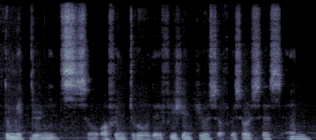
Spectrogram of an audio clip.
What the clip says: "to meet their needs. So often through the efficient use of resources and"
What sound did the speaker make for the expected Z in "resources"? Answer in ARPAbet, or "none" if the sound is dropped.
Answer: S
